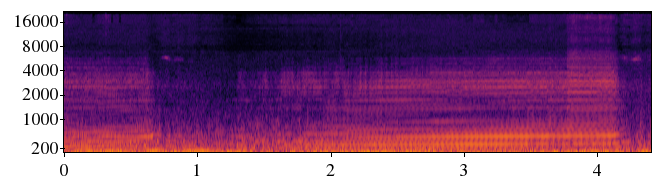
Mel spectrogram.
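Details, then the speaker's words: Mitsubishi Lancer with a DIY turbo fitted and open exhaust, driving in second gear: loud, raspy note climbing steadily in pitch with some snap; normal turbo engine acceleration, exhaust fumes entering cabin. "It's I like it, but it is loud. It's got some snap to it. So but runs."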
